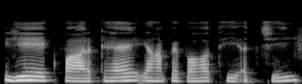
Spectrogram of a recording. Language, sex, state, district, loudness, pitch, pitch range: Hindi, female, Punjab, Kapurthala, -17 LUFS, 160 Hz, 155-185 Hz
